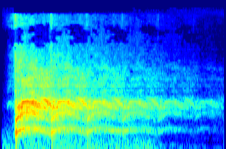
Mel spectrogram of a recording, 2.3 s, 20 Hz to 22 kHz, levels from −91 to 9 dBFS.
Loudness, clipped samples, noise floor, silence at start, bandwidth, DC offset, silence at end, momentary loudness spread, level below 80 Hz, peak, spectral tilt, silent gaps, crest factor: -19 LUFS; under 0.1%; -46 dBFS; 0.1 s; 16.5 kHz; under 0.1%; 0.35 s; 23 LU; -54 dBFS; -6 dBFS; -1.5 dB/octave; none; 18 dB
